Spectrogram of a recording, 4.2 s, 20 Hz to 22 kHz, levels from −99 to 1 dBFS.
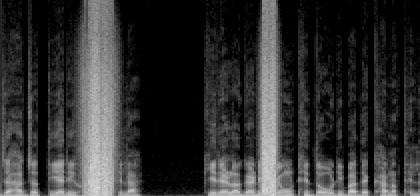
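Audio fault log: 0.72 to 1.22 s and 2.55 to 2.82 s, wireless microphone noise hits: the radio signal fades as reflections cancel. Receiver noise rises into a brief static swish over the speech.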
